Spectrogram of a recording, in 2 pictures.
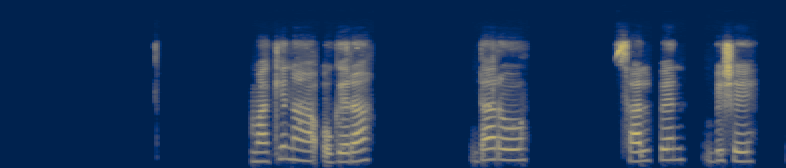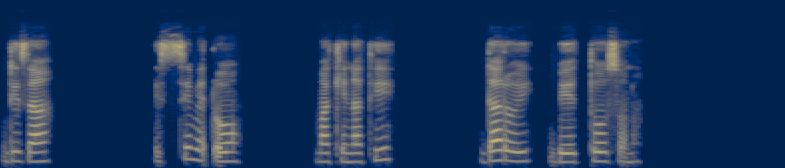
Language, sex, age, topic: Gamo, female, 25-35, government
